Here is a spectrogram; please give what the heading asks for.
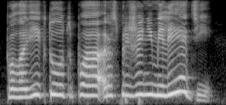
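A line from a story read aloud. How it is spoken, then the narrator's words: Timid. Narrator (Russian): робко сказала миссис Уилсон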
